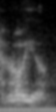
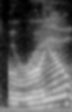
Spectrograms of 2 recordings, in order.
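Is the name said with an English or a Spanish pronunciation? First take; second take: Spanish; English. First: The name is said with Spanish-style sounds. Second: The name is said with English-style sounds. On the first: This is the cool way to say it. "if you want to be cool, it's Arroyo" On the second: This is how people usually say it. "usually it's pronounced Arroyo"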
